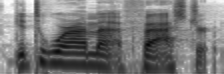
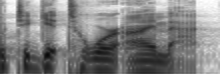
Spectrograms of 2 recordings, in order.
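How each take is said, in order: First: "where" pushed up high, whole line lifted; stressed restatement. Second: Said in the usual way. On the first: Real, not acted. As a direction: lift "Get to where I'm at faster" high for emphasis.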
